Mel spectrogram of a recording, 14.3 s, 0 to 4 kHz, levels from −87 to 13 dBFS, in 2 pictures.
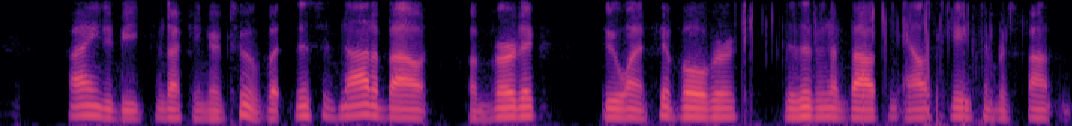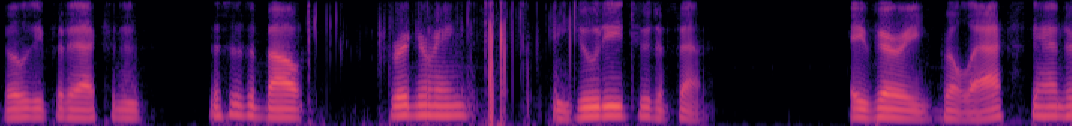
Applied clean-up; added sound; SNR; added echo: neural separator model SepFormer WHAMR!.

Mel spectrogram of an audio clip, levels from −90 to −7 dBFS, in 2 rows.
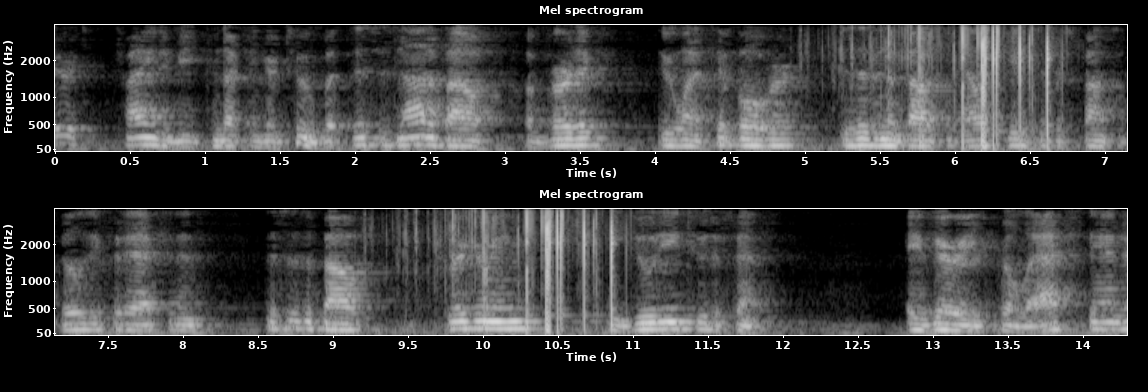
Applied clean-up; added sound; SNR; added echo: none; Crack; -2 dB; reverberation time 2.1 s.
